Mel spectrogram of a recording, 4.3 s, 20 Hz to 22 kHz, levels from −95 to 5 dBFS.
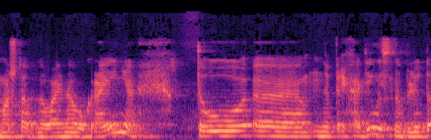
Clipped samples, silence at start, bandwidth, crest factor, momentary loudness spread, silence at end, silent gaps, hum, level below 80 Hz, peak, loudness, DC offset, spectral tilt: under 0.1%; 0 s; 13.5 kHz; 10 dB; 6 LU; 0 s; none; none; -54 dBFS; -8 dBFS; -18 LUFS; under 0.1%; -6 dB/octave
